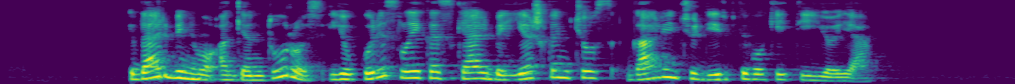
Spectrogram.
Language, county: Lithuanian, Vilnius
